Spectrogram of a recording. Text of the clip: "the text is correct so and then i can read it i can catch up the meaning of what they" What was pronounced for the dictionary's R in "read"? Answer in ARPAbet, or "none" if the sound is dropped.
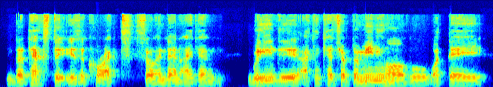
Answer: R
